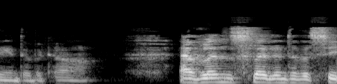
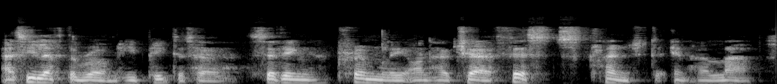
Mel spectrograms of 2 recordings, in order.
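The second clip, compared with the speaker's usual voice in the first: ordinary delivery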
